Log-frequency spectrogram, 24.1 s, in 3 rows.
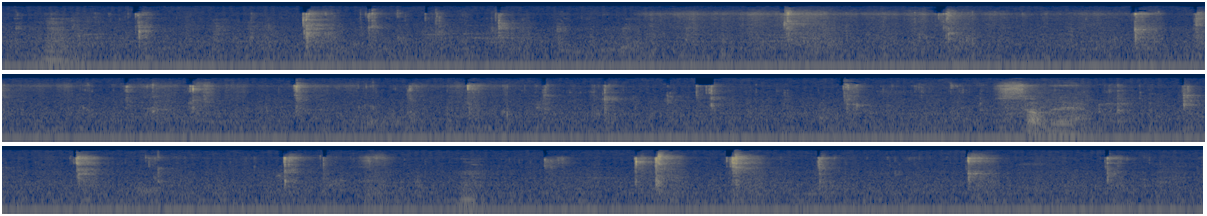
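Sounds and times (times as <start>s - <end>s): low electrical hum: 0.0s - 24.0s
wet chewing mouth clicks: 0.1s - 4.3s, 6.2s - 6.6s, 7.5s - 14.6s, 15.3s - 18.6s, 19.6s - 21.7s, 22.4s - 22.8s.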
